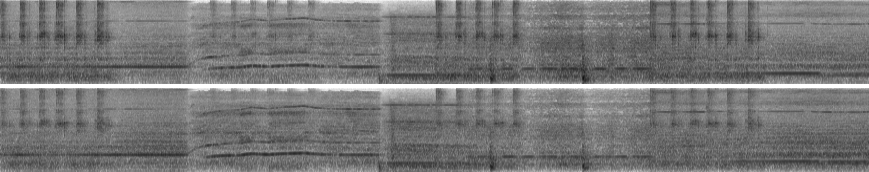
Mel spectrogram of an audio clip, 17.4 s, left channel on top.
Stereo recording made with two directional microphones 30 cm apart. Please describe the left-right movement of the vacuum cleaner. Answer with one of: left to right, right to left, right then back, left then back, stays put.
left then back.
